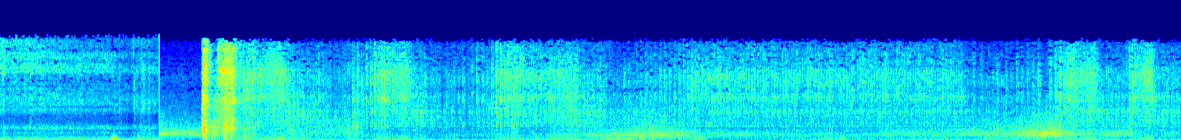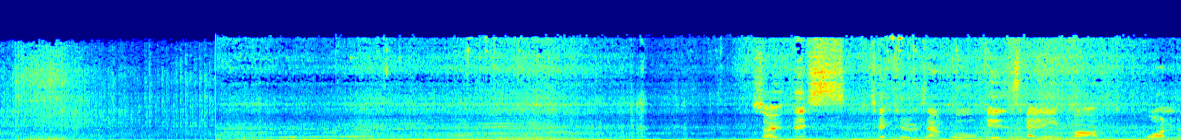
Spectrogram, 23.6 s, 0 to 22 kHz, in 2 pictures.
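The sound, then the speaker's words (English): An Austin A40 Farina with a 998 A-series engine drives with a mid-pitched engine hum that surges and revs. Its tone climbs clearly as the car accelerates in the second half, growing louder toward the end. “It's the 998 A-series rather than the 1098. But it's certainly pulling well and quite a pleasure to drive.”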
